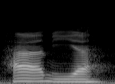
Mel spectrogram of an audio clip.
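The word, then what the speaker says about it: حامية: Alal malaikah, nah, cara membacanya demikian. Contoh lain misalnya ta marbutohnya berharokat fathahtain, hamiyatan, maka wakafnya hamiyah, ya.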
